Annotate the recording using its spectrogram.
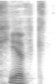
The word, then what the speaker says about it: Kehr: Kehr wieder, so wie K-E-H-R. Also nicht Care Englisch, sondern Care. – K-E-H-R. – Wieder. Also komm, komm zurück, sozusagen, Care wieder. Ach, Care wieder. Okay, jetzt habe ich kapiert. Care wieder.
